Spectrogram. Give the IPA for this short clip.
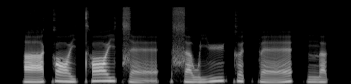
aː˨˥ k ɔː˧ j t̪ʰ ɔː˥ j t͡s ɛː˨˩ | s ɐ˨ w j yː˥ k ɵ˧ t̚ p ɛː˨˥ | n̪ ɐ˨ k̚

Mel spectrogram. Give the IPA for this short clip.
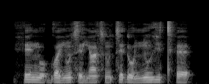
h eː˦ ŋ oː˨ ɡʷ a˦˨ j ũ˦ s ɪ˨ j ã˦˨ s ũ˨ t͡s ɪ˦ ɗ oː˨ ɲ ũ˦ ɣ i˦ tʰ ɛ˦

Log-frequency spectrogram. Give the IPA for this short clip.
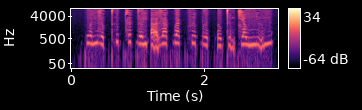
k w ə˨˦ n z ə˨˩ p̚ t̪ʰ ɨ˦˥ p̚ s ə˦˥ t̚ z ə˨˦ j ʔ a̰ː˧˨ z a˦˥ k̚ l a˦˥ k̚ f e˦˥ p̚ ɣ ə˨˩ t̚ ʔ ə˨˩ w t̪ ḛ˧˨ m t͡ɕ a˧ w ɲ ɨ̰˧˥ m

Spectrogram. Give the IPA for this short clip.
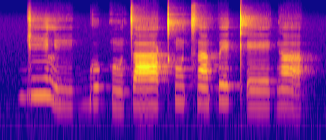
ɡ iː˦ l iː˨ ɡ͡b u˦ k ũ˨ t aː˦ kʰ ũ˦ t͡s ã˦ p e˦ kʼ eː˨ ɡ ã˨

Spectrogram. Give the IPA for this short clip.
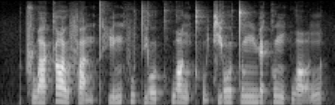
ʈ͡ʂ w ä˧˥ k ɑ˥˩ ʊ̯ f a̰˨˩ n t̪ʰ i˧˥ n f u˥˩ t̪ j o˧˥ ʊ̯ kʰ w ɑ˥˩ ŋ kʰ ṵ˨˩ t͡ɕ j o˥ ʊ̯ t̪ ʊ˥ ŋ m ɥ ɛ˨ k ʊ˥˩ ŋ p w ɑ̰˨˩˦ ŋ

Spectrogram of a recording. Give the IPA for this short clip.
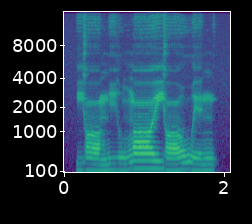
j ɔː˨˩ ŋ iː˨ w ŋ ɔː˥ j ɔː˨˥ w ɪ˧ ŋ

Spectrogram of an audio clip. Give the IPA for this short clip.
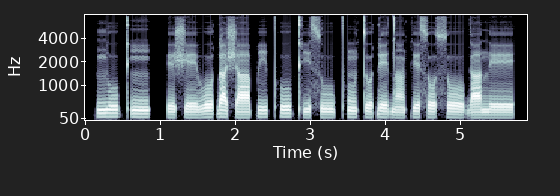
ɲ uː˦ kʼ ĩ˦ | ɪ˨ ʃ e˨ β o˦ ɗ a˦ ʃ aː˨ p i˦ pʰ uː˦ kʼ i˨ s uː˨ pʰ ũ˦ t ʊ˦ ɗ e˦ d ã˨ k ɪ˦ s o˦ s oː˦˨ ɡ a˦ n eː˦

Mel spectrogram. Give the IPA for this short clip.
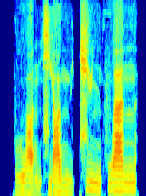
l w ɑ̰˨˩ ŋ ɕ j ɑ˦ ʊ̯ m y˩ t͡ɕ y˥˩ n f w a˥ n

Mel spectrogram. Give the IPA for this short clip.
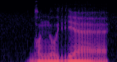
ɡ ɔ n o rʲ æ

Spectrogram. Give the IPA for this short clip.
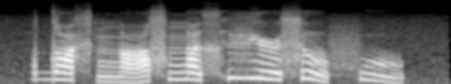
dˤ ɛ˥˧ x ŋ ɑ˨˩˦ sˤ ŋ ə˥˧ x vʲ ə˞˥˧ s ʊ˥˩ f u˥˩

